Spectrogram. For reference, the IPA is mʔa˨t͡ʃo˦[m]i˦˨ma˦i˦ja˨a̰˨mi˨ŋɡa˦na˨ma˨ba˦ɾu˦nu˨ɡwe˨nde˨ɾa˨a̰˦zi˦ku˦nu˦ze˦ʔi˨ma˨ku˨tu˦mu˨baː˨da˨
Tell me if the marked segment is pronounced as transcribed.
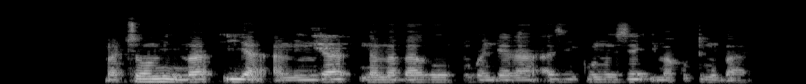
yes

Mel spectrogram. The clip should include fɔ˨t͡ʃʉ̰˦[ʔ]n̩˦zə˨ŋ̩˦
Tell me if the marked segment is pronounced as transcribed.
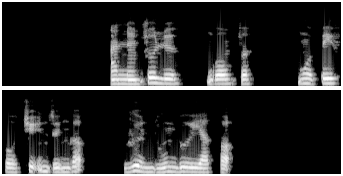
yes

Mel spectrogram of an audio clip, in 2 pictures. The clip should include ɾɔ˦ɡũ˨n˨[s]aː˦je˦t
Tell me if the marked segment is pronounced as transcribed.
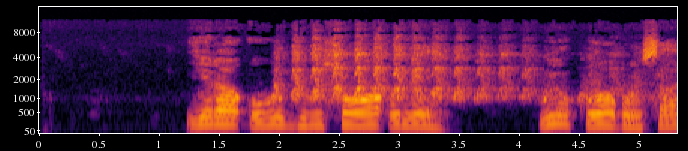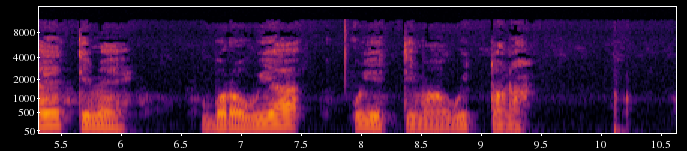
yes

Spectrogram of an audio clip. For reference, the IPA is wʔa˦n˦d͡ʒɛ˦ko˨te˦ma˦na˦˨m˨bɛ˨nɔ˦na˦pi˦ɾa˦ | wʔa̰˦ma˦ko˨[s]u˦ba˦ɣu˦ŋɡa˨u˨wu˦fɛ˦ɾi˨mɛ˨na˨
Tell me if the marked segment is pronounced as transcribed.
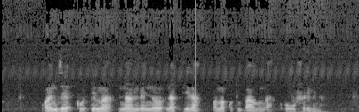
no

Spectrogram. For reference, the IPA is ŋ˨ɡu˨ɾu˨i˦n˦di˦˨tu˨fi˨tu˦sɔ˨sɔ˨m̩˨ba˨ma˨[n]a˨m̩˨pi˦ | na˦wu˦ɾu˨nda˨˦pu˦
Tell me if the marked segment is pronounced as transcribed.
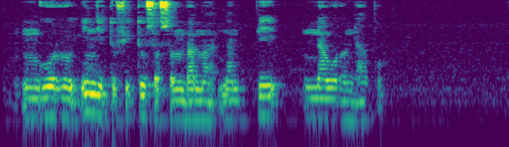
yes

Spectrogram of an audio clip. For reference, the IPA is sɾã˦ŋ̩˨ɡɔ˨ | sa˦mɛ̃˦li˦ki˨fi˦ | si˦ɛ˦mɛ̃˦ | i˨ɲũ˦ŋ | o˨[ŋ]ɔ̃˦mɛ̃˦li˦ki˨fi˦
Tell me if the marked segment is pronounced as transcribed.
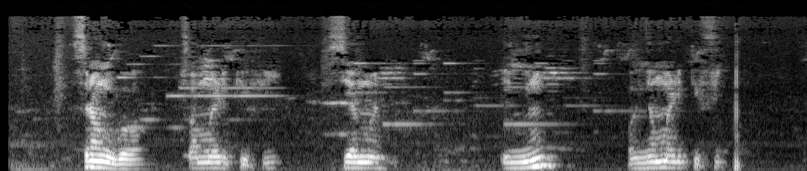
no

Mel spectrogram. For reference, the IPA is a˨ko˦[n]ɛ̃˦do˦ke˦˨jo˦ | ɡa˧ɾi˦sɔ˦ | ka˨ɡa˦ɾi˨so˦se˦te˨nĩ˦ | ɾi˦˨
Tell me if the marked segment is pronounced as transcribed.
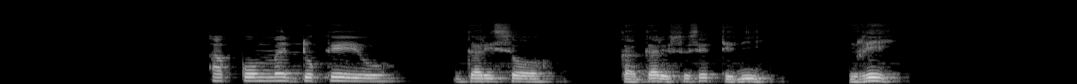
no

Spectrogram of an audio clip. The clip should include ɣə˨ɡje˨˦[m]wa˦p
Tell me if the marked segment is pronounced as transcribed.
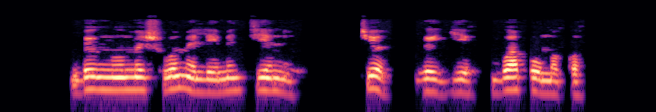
no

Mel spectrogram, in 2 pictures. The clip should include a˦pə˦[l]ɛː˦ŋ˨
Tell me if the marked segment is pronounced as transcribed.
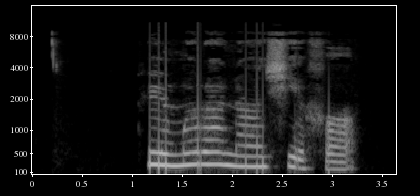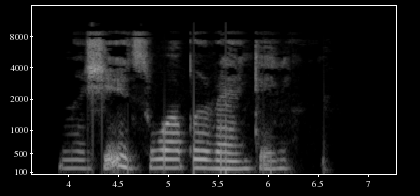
no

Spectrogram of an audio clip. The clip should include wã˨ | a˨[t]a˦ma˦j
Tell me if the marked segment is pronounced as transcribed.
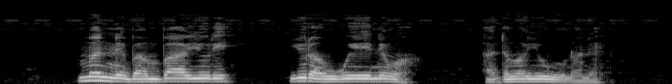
no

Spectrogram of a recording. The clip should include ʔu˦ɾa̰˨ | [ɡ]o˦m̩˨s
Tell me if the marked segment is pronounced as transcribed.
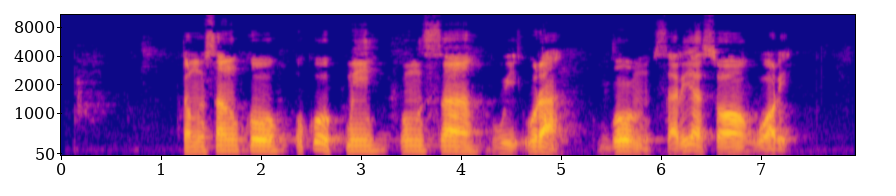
yes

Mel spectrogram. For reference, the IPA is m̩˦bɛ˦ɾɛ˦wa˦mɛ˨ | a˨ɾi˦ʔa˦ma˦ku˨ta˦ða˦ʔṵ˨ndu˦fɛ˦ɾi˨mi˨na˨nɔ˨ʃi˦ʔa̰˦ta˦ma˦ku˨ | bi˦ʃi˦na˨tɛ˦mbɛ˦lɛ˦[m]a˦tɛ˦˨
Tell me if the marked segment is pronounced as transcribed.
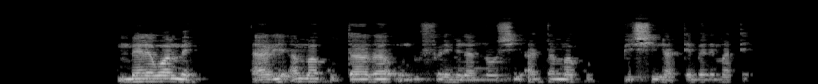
yes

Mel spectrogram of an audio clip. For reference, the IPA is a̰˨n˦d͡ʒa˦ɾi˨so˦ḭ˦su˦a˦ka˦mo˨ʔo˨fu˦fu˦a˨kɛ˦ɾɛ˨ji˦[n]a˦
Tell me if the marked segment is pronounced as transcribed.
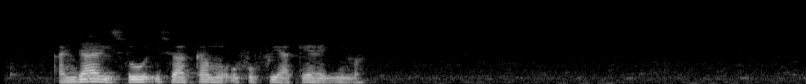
no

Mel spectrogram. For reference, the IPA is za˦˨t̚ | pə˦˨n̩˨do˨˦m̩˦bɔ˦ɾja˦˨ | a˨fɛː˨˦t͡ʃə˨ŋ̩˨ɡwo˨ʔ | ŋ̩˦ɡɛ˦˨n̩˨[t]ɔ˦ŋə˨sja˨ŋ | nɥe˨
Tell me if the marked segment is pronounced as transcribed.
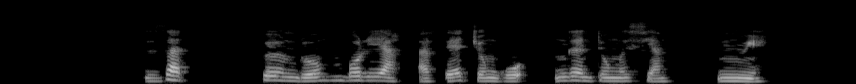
yes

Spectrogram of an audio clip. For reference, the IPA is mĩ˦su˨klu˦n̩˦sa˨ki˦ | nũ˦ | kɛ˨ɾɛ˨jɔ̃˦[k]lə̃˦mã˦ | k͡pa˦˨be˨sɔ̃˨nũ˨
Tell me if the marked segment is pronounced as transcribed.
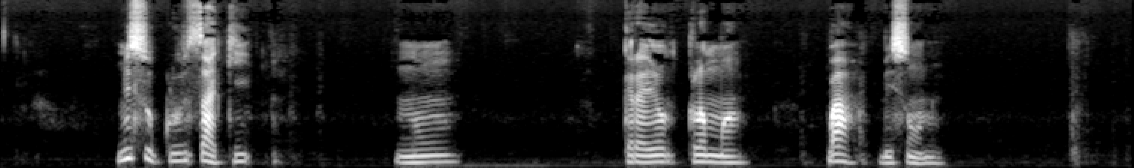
yes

